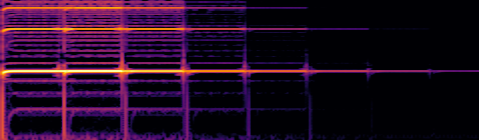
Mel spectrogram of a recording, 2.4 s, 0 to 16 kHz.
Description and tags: Q harsh bleep plus click delay at 100 bpm variation 1 - E5
This is a harsh bleep/synth sound with an added click with a delay on it at 100 bpm. The sound is on the key in the name of the file. It is part of the "Q multi 001: harsh bleep plus click delay at 100 bpm" sample pack which contains in total four variations with each 16 keys sampled of this sound. The variations were created using various filter en envelope settings on my Waldorf Q Rack. If you can crossfade samples in you favourite sampler, then these variations can be used for several velocity layers. Only normalization was applied after recording.
100bpm, electronic, multi-sample, synth, waldorf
